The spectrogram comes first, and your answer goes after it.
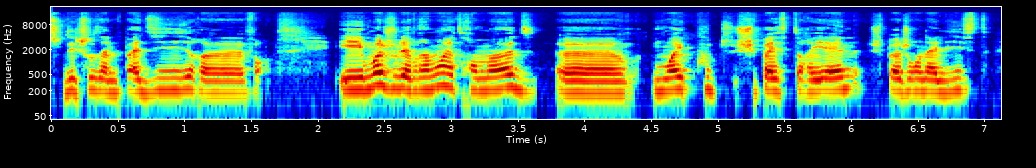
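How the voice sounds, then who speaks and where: A woman speaks at a fairly quick pace. Her pitch sits in the middle range, with ordinary variation. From Paris, France (Guadeloupean family). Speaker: travel content creator. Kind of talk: casual interview chat. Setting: remote call. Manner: hesitant, many fillers.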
